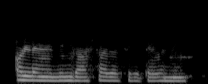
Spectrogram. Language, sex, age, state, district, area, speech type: Kannada, female, 30-45, Karnataka, Chitradurga, rural, conversation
